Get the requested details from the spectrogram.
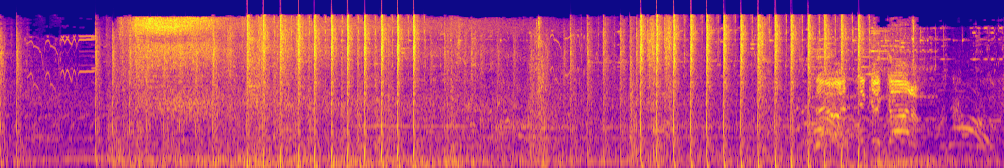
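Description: Rapid gunfire bursts out close by.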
